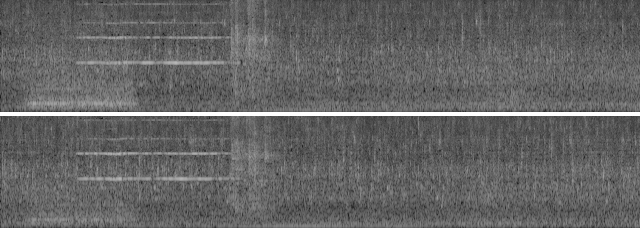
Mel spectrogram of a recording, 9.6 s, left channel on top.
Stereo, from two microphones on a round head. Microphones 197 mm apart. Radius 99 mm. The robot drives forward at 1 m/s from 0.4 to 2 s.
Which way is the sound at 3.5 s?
40° left (ahead or behind).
